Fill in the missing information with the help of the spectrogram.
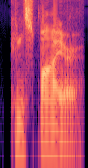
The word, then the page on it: conspire: American English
